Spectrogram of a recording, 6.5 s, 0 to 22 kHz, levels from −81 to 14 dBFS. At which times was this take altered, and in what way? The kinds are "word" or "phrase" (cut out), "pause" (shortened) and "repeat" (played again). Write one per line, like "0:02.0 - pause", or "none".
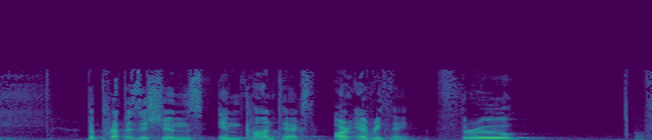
0:02.4 - word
